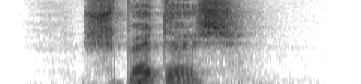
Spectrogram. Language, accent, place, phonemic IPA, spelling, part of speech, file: German, Germany, Berlin, /ˈʃpœtɪʃ/, spöttisch, adjective, De-spöttisch.ogg
- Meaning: scornful, mocking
